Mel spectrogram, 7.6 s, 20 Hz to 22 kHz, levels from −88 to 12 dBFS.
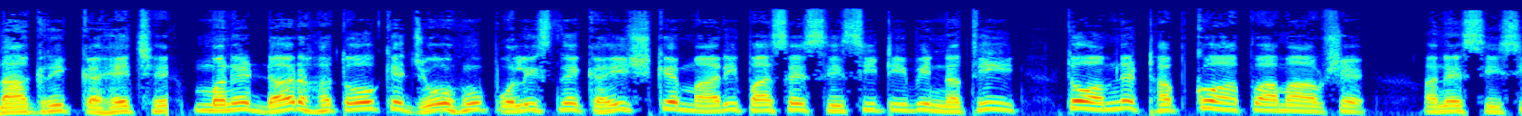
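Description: Speech, with two delivery faults. At 0.83 s a skip ahead occurs: roughly 0.4 s of queued audio was dropped, so the speech jumps straight forward with no gap or fill. From 0.94 s to 3.29 s, jitter buffer speed-up trims short pitch-period pieces to shed around a fifth of a second of backlog, making speech run about 8% fast at unchanged pitch, hurried.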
